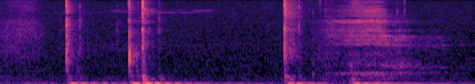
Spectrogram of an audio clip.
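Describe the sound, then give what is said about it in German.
Typing on a computer keyboard to open a website: a few clacky keystrokes land in short, uneven bursts with brief pauses between them, and no talk over them. “Ich gehe jetzt mal auf die Website von RTL.”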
